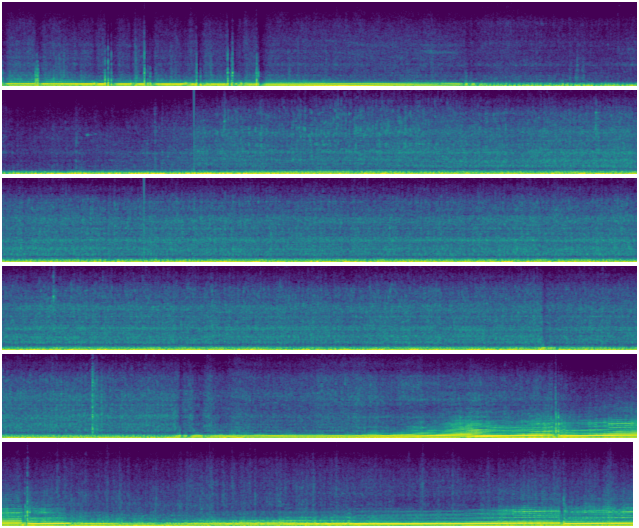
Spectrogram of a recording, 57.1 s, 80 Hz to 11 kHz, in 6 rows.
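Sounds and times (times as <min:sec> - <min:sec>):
motorcycle engine idling: 0:07.1 - 0:40.8.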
